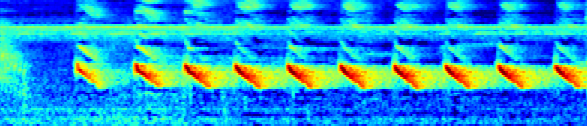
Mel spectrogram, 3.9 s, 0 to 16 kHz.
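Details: Wilson's bird-of-paradise in West Papua, recorded between late July and mid-August 2026: a loud run of nine harsh, steeply down-slurred notes, each falling sharply, spaced about a third of a second apart, over a steady high insect drone.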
